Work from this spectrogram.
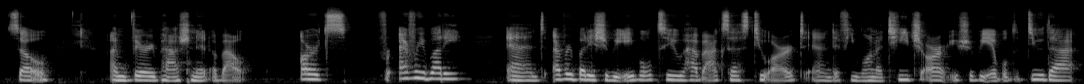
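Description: Woman from Puerto Rico, native Spanish speaker, passionate podcast guest with a mid-pitched voice. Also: moderate pace, gravelly. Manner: earnest, passionate, animated. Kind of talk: podcast conversation.

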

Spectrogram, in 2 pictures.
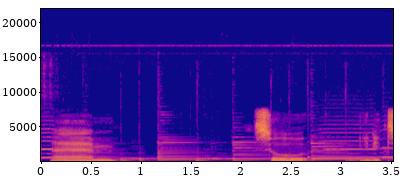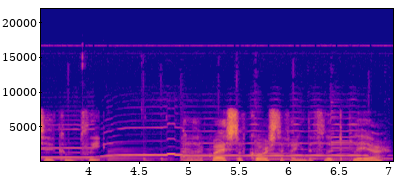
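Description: A man co-hosting a podcast, chatting casually and explaining a video game playthrough in a halting way. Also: medium pitch, creaky. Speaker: podcast co-host. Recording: dull lo-fi audio, music underneath. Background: background music.

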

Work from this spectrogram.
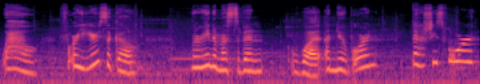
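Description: A woman playing a caring, sensible scientist, wife and mother in an audio drama, with a gentle, earnest and expressive delivery. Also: high voice, slow, slight background noise. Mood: fond.

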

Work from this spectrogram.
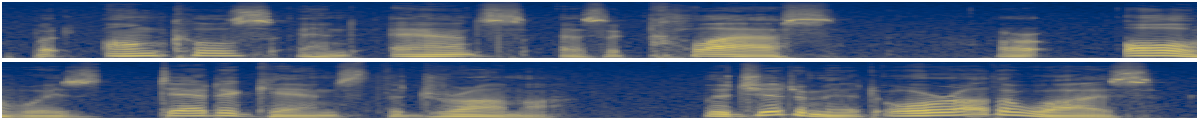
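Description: An actor playing an idle, chummy young upper-class gentleman, narrating a radio drama in breezy, wordy old-fashioned slang. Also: medium pitch, sing-song, normal speed, no room sound. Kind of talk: scripted first-person radio drama narration. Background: music.

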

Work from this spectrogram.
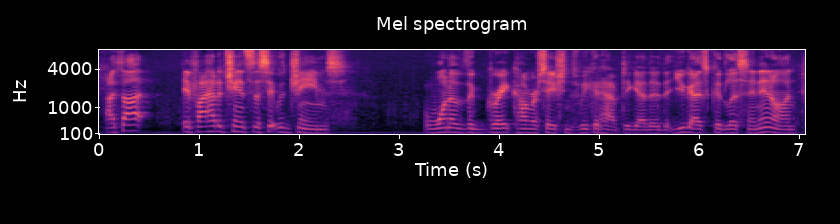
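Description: An American man hosts in a bright, forward voice. He presents and interviews conversationally, with an informal, enthusiastic manner and a middle-range pitch. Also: brisk. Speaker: show host.

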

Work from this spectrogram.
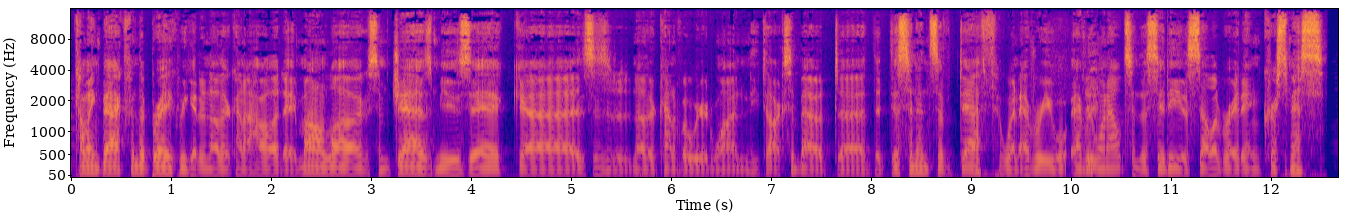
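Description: A man with a low voice hosts a recap podcast in casual, rambling talk. He feels his way through sentences, and the sound is dry and close. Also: fairly even intonation, a little fast, few pauses, no room sound, faint music behind. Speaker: podcast host.

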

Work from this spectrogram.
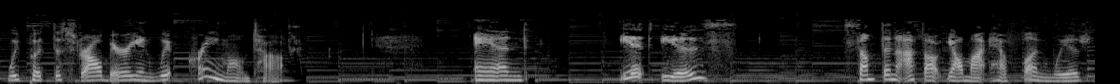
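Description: Slow-talking woman, lowish voice. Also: a bit bright. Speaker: host. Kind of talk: casual radio show hosting.

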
